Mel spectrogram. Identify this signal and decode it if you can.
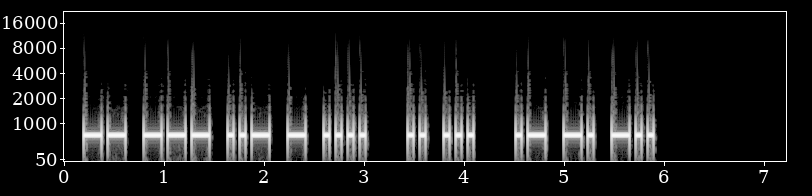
Morse code, heard as a keyed tone, about 20 wpm, 700 Hz. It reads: MOUTH IS AND
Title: Sets of 8 Words - 20wpm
